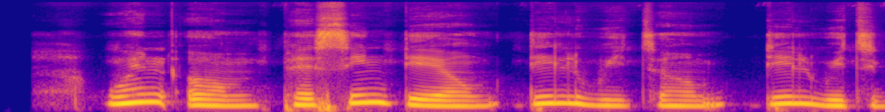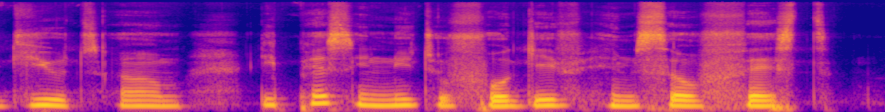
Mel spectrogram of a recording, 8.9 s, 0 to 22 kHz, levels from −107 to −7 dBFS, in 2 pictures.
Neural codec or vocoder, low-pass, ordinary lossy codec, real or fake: none; none; none; real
